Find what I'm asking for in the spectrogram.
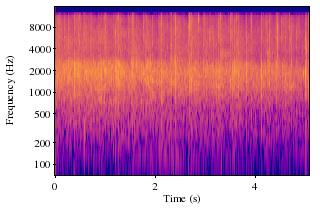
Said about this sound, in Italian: intanto venite qua che accogliamo con un applauso.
